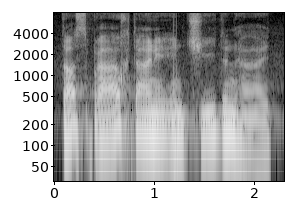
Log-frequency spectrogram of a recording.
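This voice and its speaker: A middle-aged man giving a sermon at a church service, speaking in a calm, contemplative way. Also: medium pitch, slow.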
